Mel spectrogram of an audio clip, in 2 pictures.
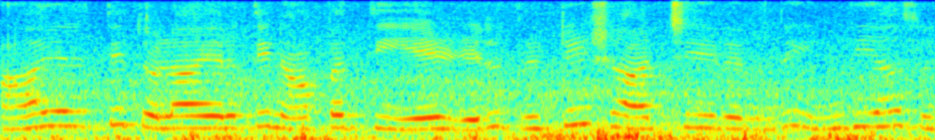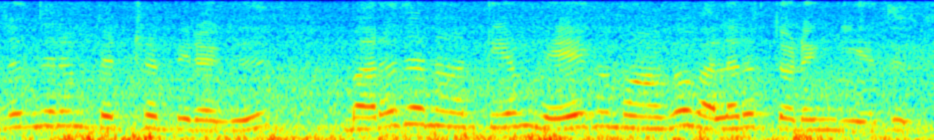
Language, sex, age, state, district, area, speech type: Tamil, female, 18-30, Tamil Nadu, Chengalpattu, urban, read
